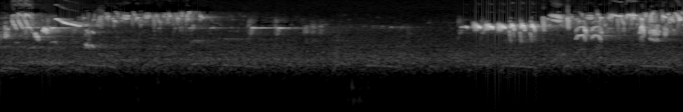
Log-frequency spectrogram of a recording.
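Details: Sunrise birdsong in the early morning: a high warbled phrase, a few thin whistles, a quiet gap of about a second and a half, then a fast, rattling series of chirps and twitters.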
